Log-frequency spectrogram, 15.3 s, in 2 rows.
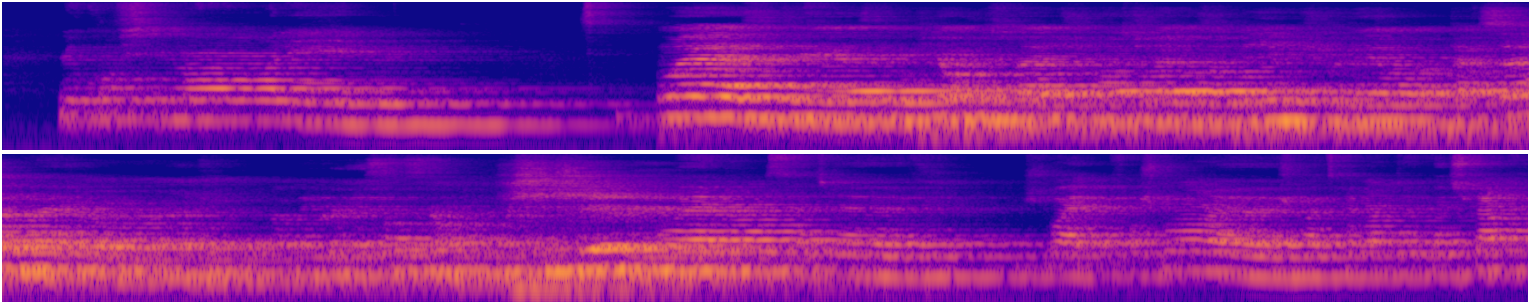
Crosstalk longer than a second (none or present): none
